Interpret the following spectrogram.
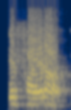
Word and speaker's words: ephyra: Aurelia के larva की spelling है एफायरा, EPHYRA, EPHYRA, EPHYRULA, एफायरा या एफायरुला।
